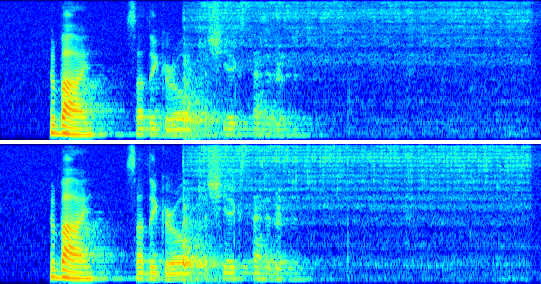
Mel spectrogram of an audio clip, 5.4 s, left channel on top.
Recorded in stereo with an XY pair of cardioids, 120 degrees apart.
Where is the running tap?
45° right, 3.5 m.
